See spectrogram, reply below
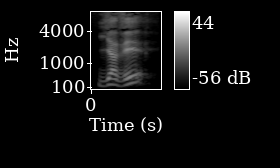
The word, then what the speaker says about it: Yahvé: Dans l'Ancien Testament, son nom c'est Yahvé, on dit, c'est le tétragramme divin, c'est YHWH, on le prononce Yahvé,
